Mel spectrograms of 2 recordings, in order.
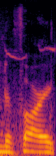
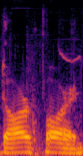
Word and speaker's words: Darfari: You're in a Dafari camp. Or I should say, Darfari. That's how it's spelled. Darfari.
